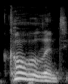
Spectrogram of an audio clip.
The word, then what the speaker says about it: Koholint: we hopped on over to oh gosh, Koholint. Is that how you pronounce it? Koholint.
